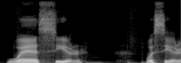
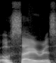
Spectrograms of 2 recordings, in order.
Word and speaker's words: Osiris: say their name uh one of the ways that uh I think from what I've heard his like actual Egyptian name and like pronunciation would have been this W wasir instead of Osiris Osiris would have been like the Greek name the only part that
